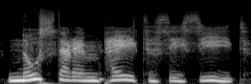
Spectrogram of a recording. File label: humanoid portrait female; Stellaris; humanoids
